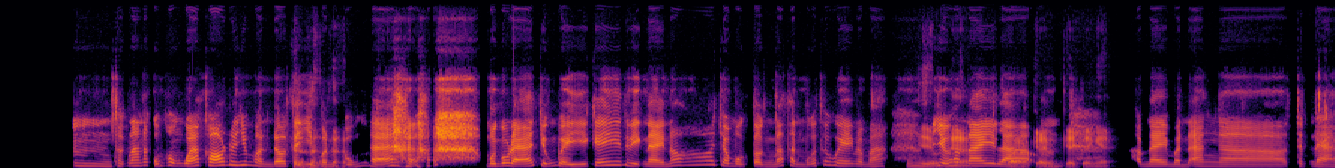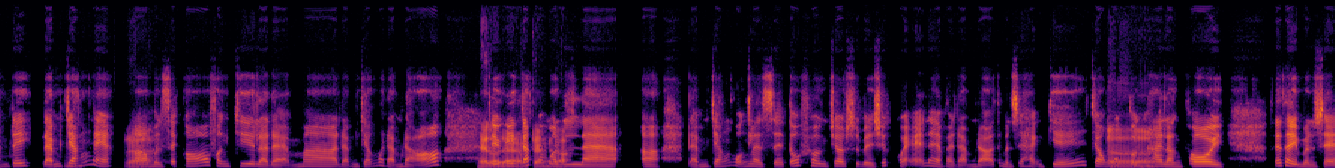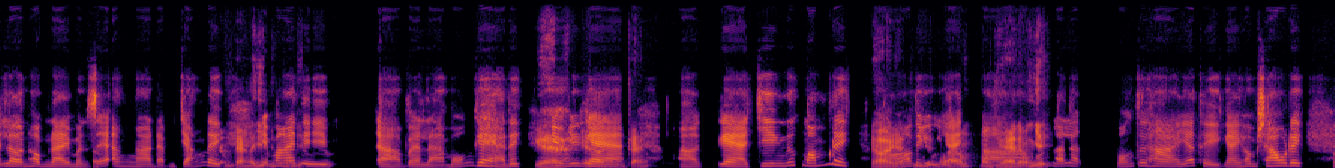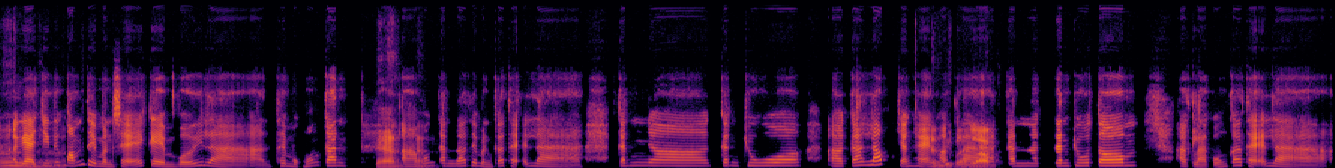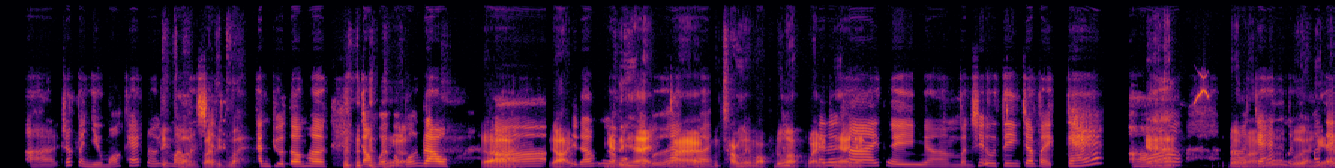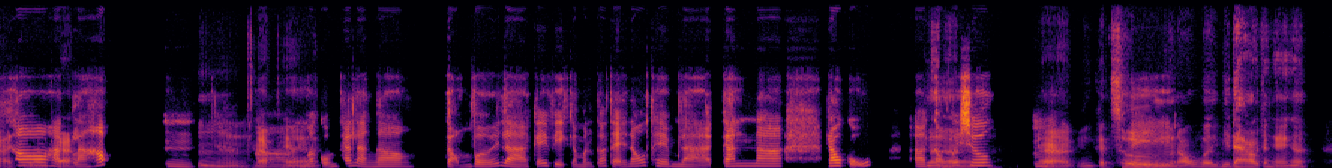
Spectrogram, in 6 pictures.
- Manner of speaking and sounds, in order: tapping; laugh; laughing while speaking: "đã"; other background noise; laugh
- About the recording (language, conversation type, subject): Vietnamese, podcast, Bạn chuẩn bị bữa tối cho cả nhà như thế nào?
